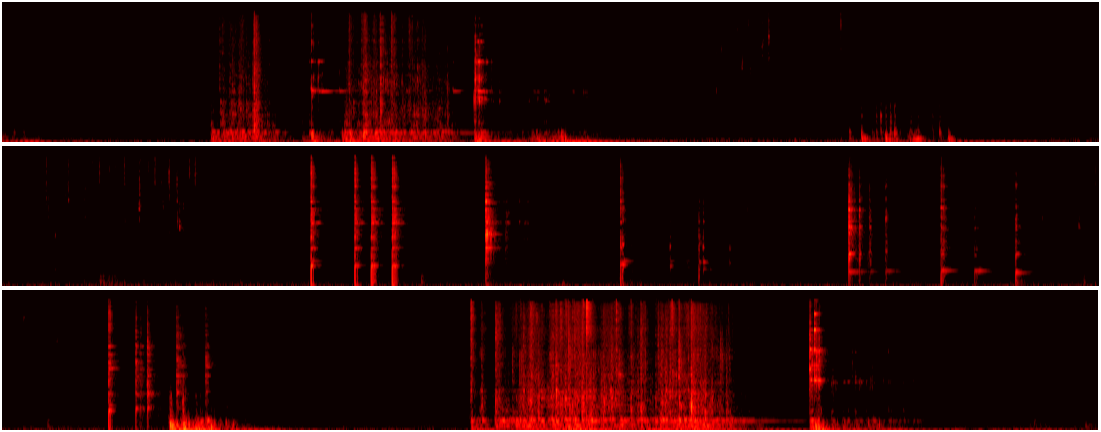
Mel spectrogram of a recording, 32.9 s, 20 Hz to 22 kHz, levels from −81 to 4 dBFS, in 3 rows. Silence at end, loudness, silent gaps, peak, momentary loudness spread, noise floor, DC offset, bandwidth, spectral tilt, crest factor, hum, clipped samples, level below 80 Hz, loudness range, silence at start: 0.3 s; -45 LUFS; none; -16 dBFS; 24 LU; -79 dBFS; under 0.1%; 16.5 kHz; -2.5 dB/octave; 36 dB; none; under 0.1%; -62 dBFS; 22 LU; 0.05 s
